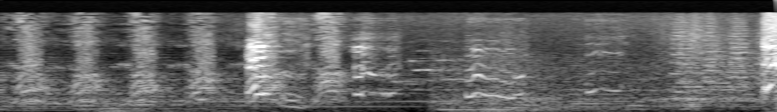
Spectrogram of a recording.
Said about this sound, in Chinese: 索尼娅的问题让斗牛犬顿时火冒三丈，它可怕的呜呜叫着，要挣脱狗链冲过来。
